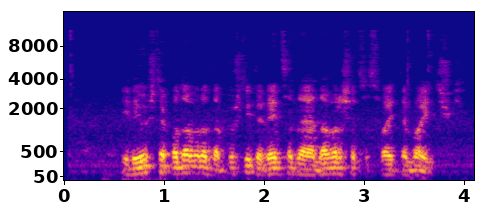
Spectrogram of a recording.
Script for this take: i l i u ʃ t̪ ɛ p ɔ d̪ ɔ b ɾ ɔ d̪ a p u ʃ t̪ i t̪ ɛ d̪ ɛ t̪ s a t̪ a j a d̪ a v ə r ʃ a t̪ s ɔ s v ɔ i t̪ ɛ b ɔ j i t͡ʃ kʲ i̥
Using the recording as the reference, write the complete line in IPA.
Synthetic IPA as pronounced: i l i u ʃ t̪ ɛ p ɔ d̪ ɔ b ɾ ɔ d̪ a p u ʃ t̪ i t̪ ɛ d̪ ɛ t̪ s a d̪ a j a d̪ a v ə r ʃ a t̪ s ɔ s v ɔ i t̪ ɛ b ɔ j i t͡ʃ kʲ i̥

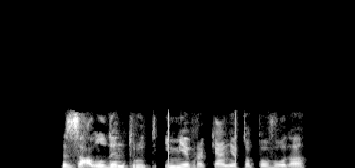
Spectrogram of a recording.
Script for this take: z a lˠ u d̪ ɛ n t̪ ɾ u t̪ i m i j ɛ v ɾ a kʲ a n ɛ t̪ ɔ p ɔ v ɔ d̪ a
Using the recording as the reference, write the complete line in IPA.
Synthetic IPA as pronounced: z a lˠ u d̪ ɛ n t̪ ɾ u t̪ i m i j ɛ v ɾ a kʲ a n ɛ t̪ ɔ p ɔ v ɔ d̪ a

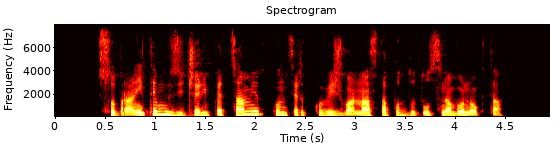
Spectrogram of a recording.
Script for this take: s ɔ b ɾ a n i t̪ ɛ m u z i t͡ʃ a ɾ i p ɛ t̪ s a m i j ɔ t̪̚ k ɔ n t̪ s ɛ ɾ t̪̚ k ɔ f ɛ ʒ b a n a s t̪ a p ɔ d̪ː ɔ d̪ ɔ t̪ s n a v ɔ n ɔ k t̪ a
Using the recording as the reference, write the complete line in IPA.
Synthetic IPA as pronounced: s ɔ b ɾ a n i t̪ ɛ m u z i t͡ʃ a ɾ i p ɛ t̪ s a m i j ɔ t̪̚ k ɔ n t̪ s ɛ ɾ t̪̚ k ɔ v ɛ ʒ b a n a s t̪ a p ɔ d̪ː ɔ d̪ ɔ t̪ s n a v ɔ n ɔ k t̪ a

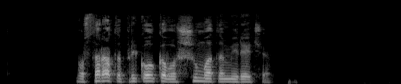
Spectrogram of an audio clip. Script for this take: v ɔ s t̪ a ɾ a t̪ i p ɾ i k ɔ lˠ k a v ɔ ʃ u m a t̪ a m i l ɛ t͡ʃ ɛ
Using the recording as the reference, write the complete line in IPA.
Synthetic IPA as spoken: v ɔ s t̪ a ɾ a t̪ a p ɾ i k ɔ lˠ k a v ɔ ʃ u m a t̪ a m i ɾ ɛ t͡ʃ ɛ

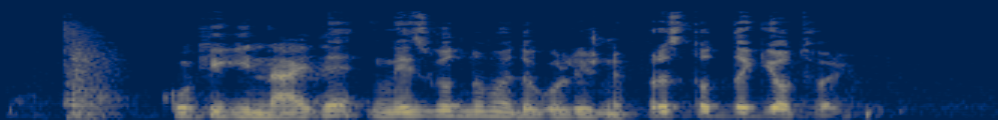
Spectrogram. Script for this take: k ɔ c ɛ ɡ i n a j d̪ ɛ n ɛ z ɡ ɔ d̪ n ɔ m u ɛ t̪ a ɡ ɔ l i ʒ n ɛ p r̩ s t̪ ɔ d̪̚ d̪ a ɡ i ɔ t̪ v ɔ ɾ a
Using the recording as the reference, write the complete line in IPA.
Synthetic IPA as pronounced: k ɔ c ɛ ɡ i n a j d̪ ɛ n ɛ z ɡ ɔ d̪ n ɔ m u ɛ d̪ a ɡ ɔ l i ʒ n ɛ p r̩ s t̪ ɔ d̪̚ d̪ a ɡ i ɔ t̪ v ɔ ɾ i

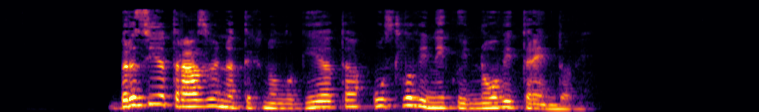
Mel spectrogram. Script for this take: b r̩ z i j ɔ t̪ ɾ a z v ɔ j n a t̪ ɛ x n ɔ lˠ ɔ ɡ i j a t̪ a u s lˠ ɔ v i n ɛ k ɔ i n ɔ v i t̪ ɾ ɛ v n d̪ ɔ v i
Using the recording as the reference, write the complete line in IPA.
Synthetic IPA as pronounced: b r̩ z i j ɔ t̪ ɾ a z v ɔ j n a t̪ ɛ x n ɔ lˠ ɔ ɡ i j a t̪ a u s lˠ ɔ v i n ɛ k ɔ i n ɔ v i t̪ ɾ ɛ n d̪ ɔ v i

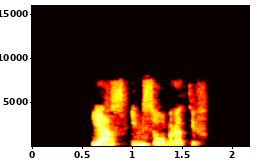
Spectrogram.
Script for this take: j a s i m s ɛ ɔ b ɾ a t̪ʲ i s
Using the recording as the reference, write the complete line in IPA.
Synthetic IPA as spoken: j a s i m s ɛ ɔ b ɾ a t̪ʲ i f

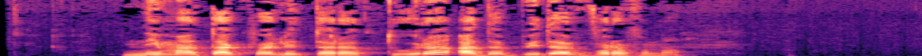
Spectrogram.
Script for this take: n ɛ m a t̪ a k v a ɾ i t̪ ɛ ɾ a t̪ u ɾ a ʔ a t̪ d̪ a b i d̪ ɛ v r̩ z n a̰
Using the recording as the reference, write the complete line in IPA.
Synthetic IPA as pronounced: n ɛ m a t̪ a k v a l i t̪ ɛ ɾ a t̪ u ɾ a ʔ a d̪ a b i d̪ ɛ v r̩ v n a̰

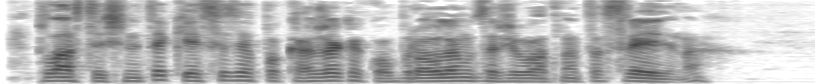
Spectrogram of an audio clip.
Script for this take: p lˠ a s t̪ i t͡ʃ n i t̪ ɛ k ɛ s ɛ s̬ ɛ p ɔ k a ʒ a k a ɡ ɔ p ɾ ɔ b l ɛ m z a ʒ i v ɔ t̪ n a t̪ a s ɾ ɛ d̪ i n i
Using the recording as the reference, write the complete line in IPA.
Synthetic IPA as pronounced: p lˠ a s t̪ i t͡ʃ n i t̪ ɛ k ɛ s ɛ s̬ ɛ p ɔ k a ʒ a k a k ɔ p ɾ ɔ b l ɛ m z a ʒ i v ɔ t̪ n a t̪ a s ɾ ɛ d̪ i n a

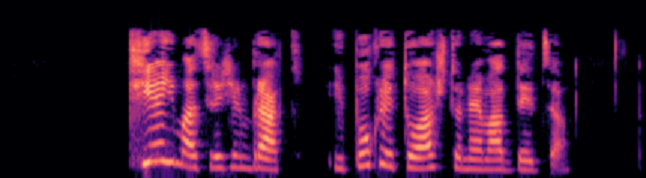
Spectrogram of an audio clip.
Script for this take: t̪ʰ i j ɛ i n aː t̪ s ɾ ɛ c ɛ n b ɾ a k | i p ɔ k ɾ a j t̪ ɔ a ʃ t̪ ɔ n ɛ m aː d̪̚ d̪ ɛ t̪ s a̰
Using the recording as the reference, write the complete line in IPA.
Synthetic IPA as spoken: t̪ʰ i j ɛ i m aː t̪ s ɾ ɛ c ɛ n b ɾ a k | i p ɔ k ɾ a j t̪ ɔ a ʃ t̪ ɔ n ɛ m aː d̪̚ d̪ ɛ t̪ s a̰

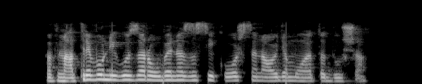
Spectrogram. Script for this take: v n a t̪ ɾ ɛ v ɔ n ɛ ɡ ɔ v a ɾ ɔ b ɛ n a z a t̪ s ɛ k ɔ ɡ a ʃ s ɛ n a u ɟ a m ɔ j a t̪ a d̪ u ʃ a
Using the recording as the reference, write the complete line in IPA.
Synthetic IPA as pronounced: v n a t̪ ɾ ɛ v ɔ n ɛ ɡ ɔ z a ɾ ɔ b ɛ n a z a s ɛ k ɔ ɡ a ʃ s ɛ n a ɔ ɟ a m ɔ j a t̪ a d̪ u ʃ a

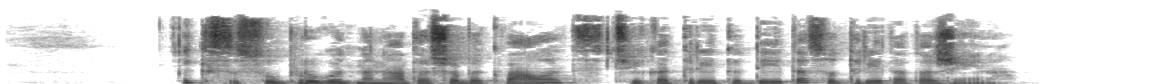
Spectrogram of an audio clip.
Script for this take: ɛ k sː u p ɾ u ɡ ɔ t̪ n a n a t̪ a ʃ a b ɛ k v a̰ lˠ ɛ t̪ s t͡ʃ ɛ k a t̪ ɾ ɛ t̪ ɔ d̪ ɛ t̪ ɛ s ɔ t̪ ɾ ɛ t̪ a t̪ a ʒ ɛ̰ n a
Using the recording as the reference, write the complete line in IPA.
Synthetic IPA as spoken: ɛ k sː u p ɾ u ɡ ɔ t̪ n a n a t̪ a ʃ a b ɛ k v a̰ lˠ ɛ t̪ s t͡ʃ ɛ k a t̪ ɾ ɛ t̪ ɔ d̪ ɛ t̪ ɛ s ɔ t̪ ɾ ɛ t̪ a t̪ a ʒ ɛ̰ n a

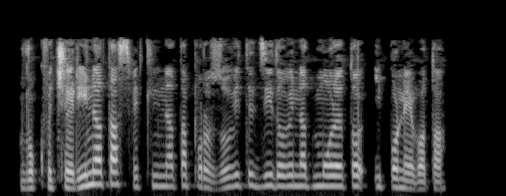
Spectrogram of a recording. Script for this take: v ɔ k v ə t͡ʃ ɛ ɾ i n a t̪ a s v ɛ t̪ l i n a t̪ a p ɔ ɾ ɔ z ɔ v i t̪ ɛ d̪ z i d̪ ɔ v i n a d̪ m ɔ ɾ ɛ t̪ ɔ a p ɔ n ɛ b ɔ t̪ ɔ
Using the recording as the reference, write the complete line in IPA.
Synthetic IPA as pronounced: v ɔ k v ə t͡ʃ ɛ ɾ i n a t̪ a s v ɛ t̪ l i n a t̪ a p ɔ ɾ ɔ z ɔ v i t̪ ɛ d̪ z i d̪ ɔ v i n a d̪ m ɔ ɾ ɛ t̪ ɔ i p ɔ n ɛ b ɔ t̪ ɔ

